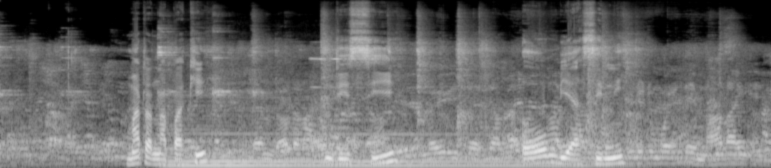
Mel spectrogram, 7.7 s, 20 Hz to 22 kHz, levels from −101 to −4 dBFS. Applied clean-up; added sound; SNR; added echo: none; Bowed string instrument; 9 dB; none.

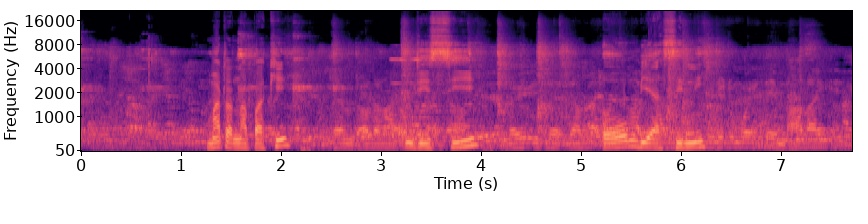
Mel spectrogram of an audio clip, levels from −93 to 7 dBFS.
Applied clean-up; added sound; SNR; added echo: none; none; none; none.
